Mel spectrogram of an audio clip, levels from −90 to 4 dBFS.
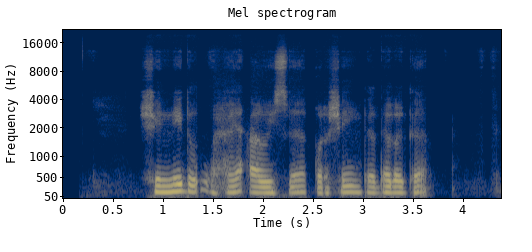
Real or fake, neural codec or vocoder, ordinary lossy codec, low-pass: fake; codec, 44.1 kHz, 2.6 kbps, DAC; none; 19.8 kHz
